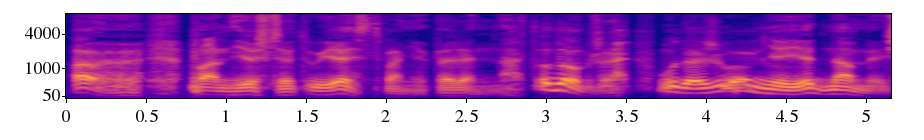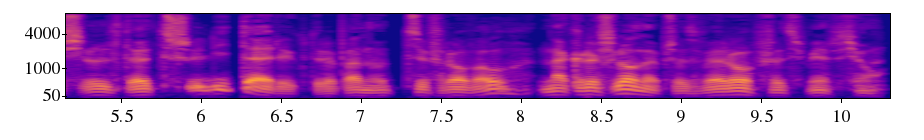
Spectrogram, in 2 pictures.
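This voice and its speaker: A man voicing an agitated police prefect who talks loudly and presses his point, in an audiobook reading. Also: very deep voice, wildly swooping pitch, unhurried, creaky, dry recording, clean studio sound, full character voice. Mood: urgent.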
